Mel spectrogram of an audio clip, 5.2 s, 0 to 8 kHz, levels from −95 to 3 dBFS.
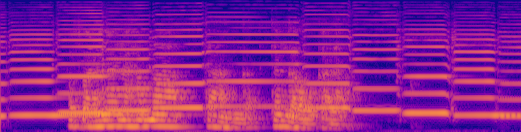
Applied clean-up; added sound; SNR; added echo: none; Bowed string instrument; -1 dB; reverberation time 0.6 s.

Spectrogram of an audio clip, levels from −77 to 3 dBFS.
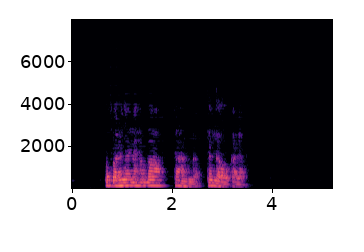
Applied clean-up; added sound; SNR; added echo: neural mask model DeepFilterNet 3.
